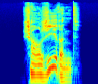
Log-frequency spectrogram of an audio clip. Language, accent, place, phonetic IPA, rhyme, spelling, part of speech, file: German, Germany, Berlin, [ʃɑ̃ˈʒiːʁənt], -iːʁənt, changierend, verb, De-changierend.ogg
- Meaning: present participle of changieren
